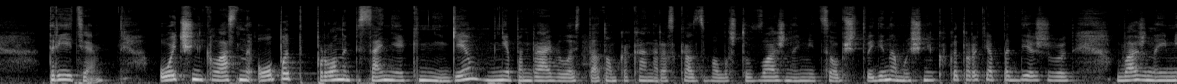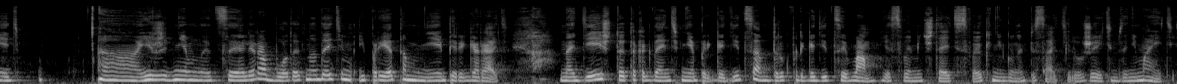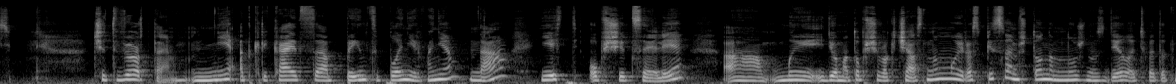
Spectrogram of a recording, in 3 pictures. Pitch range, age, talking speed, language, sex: 170-205 Hz, 20-39, 135 wpm, Russian, female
